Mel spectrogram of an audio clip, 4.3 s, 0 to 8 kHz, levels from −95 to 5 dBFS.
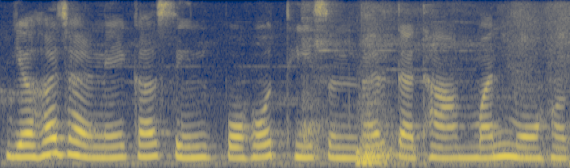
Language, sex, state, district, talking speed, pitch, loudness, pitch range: Hindi, female, Madhya Pradesh, Dhar, 125 wpm, 200 Hz, -14 LUFS, 190-210 Hz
